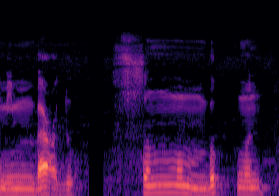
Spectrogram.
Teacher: نون ساکن اور تنوین کو میم سے بدل کر گنہ کے ساتھ پڑھیں گے، جیسے من بعد صم بکم۔ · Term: قلب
